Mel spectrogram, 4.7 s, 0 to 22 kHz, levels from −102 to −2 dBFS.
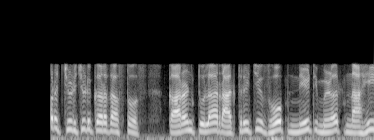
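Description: A speech recording that opens on dead digital silence until 0.65 s, then jumps straight into the middle of a sound with no attack: a cut-off start, where capture began late. The band stops near 3.8 kHz, which fits the telephone bandwidth of G.726 ADPCM, and its faint or absent hiss points to the 40 kbit/s rate.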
